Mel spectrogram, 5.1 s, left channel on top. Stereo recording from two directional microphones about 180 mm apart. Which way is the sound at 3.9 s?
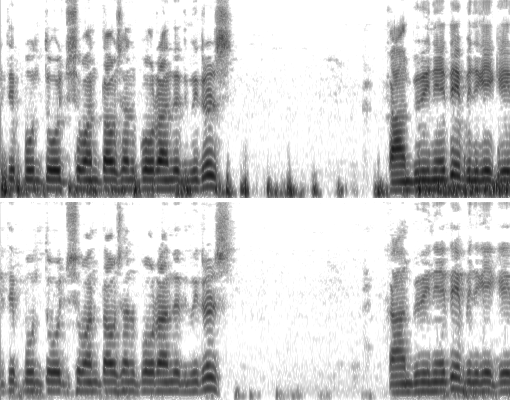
40° left (ahead or behind).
